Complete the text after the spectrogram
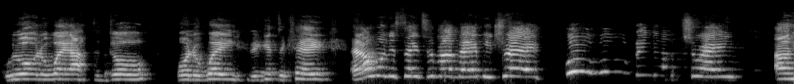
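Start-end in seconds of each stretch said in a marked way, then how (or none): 3.5-7.4 high, quick, whooping shout-out; excited shout-out. Real, not acted. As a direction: send a high, hollered cheer to someone absent. Shout-out to absent Trey.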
